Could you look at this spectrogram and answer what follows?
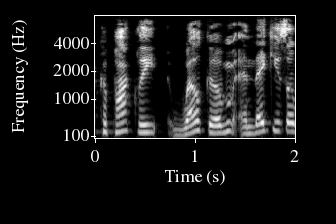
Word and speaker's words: Capacle: Capacle, welcome, and thank you so much for coming on.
